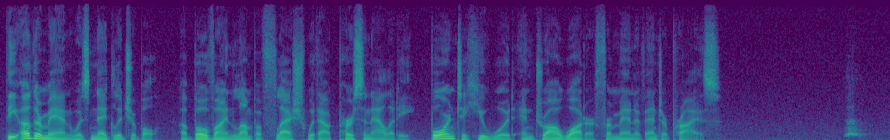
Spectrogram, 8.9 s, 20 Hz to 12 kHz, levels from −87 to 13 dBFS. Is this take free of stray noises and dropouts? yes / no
no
